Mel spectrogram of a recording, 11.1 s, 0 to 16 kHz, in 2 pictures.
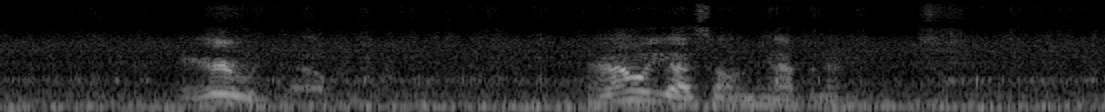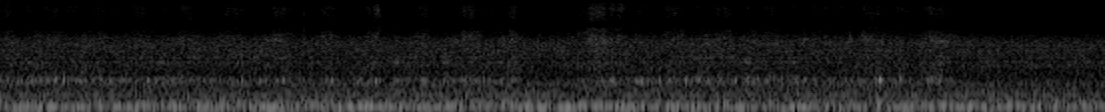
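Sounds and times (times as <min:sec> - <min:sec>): stirring in a plastic cup: 0:00.0 - 0:10.7.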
